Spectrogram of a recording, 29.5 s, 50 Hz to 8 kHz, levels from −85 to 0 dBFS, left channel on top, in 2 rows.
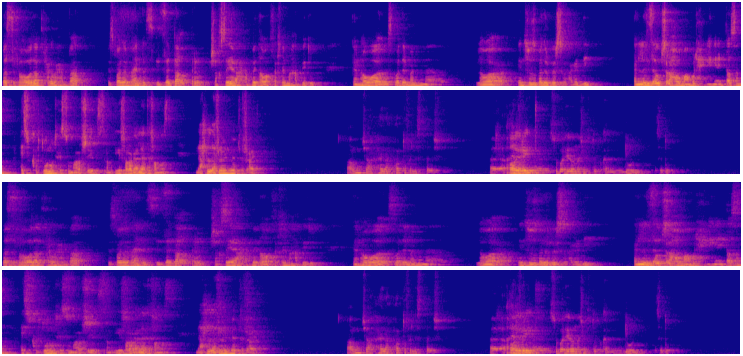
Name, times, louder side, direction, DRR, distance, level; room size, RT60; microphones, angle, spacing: voice 1, 0.0-1.6 2.1-6.3 7.0-8.8 9.5-11.8 12.6-14.9 15.1-18.1 18.6-19.5 19.7-19.8 24.9-25.4, left 3 dB, 90° left, 6 dB, 0.5 m, -30 dB
voice 2, 19.4-19.8 21.7-23.5 24.5-27.6 27.8-28.1, right 1 dB, 10° right, 4 dB, 0.5 m, -37 dB
7.7 x 6.3 x 2.9 m, 1.0 s
head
